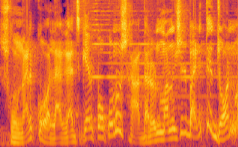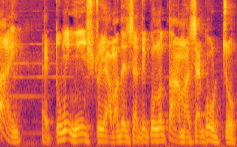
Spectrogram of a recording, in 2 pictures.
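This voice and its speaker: A man's voice: mid-range voice, sing-song, quick pace, music in the background, lightly acted. A man voicing a wily, cowardly and lazy village husband, a reformed thief, in an exaggerated comic cartoon style. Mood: amazed. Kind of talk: Bengali fairy-tale cartoon voice acting.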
